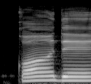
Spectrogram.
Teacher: Huruf da berharakat sukun kita pantulkan atau kita qalqalahkan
